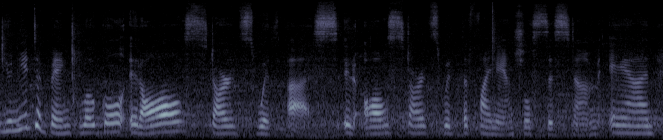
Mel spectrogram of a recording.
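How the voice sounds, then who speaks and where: At a busy conference hall, a credit union CEO, guest in an interview, talks at a measured pace in a mid-range voice. She runs a small credit union, chats in a self-deprecating way with plenty of fillers, and the recording picks up the noisy floor.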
